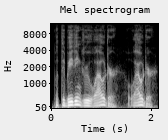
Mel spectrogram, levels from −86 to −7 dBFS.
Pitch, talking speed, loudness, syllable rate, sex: 105 Hz, 165 wpm, -16 LUFS, 4.8 syllables/s, male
